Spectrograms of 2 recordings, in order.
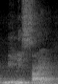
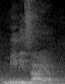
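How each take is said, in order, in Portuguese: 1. A consoante do meio é um som de s surdo. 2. A consoante do meio é um som de z sonoro. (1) "Para que a gente fale mini saia" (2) "o S tem som de Z. Então ia ficar minisaia"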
